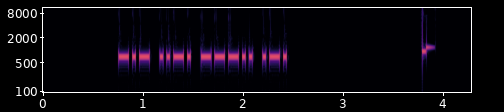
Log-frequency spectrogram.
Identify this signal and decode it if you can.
Morse code, heard as a keyed tone, about 36 wpm, 700 Hz. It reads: KF8R
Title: USA Call Signs - 4 Characters - 3x Character Spacing - 35wpm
